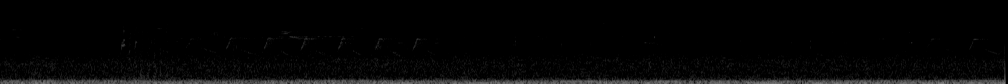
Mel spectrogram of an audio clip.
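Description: Outdoor ambience with a steady low rumble. A bird gives a quick run of about six short rising chirps two to four seconds in, and a few more near the end.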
